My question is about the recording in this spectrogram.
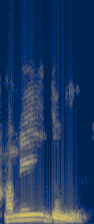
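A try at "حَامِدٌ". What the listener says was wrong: উচ্চারণটা একটু সুন্দর করে করেন হাতে টান হবে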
